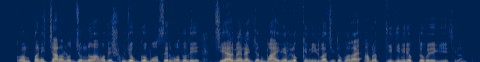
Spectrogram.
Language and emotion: Bengali, disgusted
